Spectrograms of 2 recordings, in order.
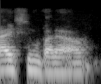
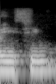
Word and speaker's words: Ising: El modelo de Ising o Ising, depende de cómo lo quieran pronunciar, es bastante simple, no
